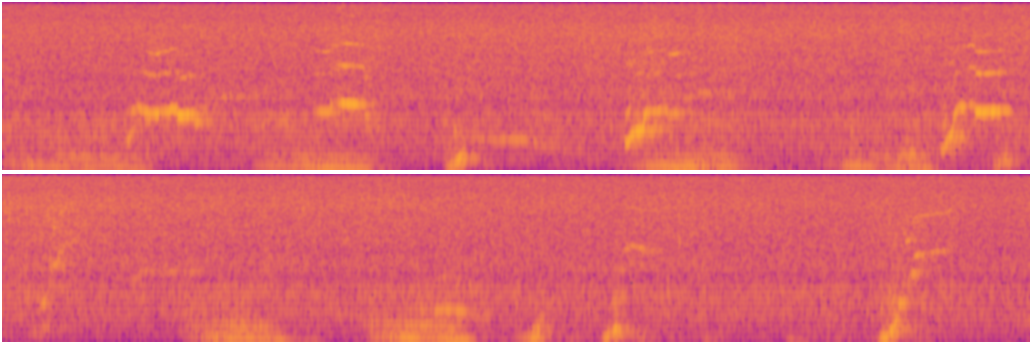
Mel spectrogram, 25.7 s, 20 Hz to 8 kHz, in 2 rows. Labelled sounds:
1.5	3.1	humpback whale, 0.81 to 3.3 kHz
3.9	4.6	humpback whale, 1.0 to 3.8 kHz
7.9	8.6	humpback whale, 0.78 to 3.3 kHz
11.9	12.6	humpback whale, 0.81 to 3.7 kHz
13.4	14.8	humpback whale, 1.1 to 1.6 kHz
20.6	21.0	humpback whale, 1.8 to 2.2 kHz
24.1	24.8	humpback whale, 1.1 to 4.2 kHz

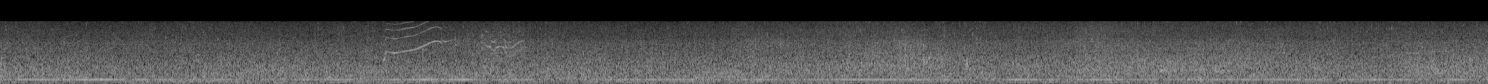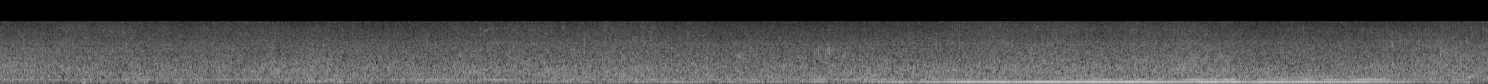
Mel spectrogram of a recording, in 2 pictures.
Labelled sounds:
3.8	5.4	killer whale, offshore, 0.98 to 8.0 kHz

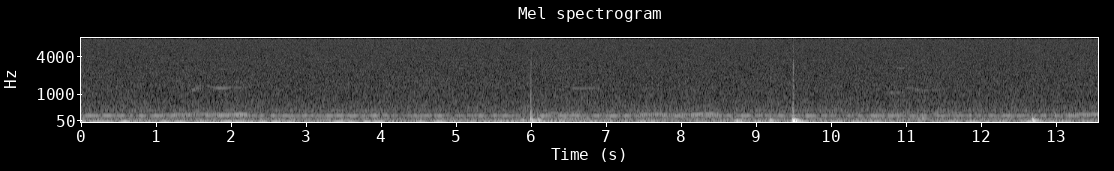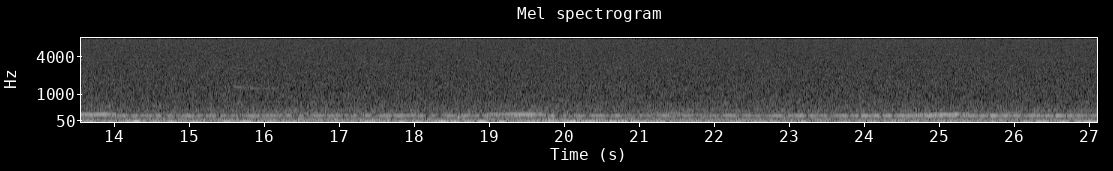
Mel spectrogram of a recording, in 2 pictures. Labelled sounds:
1.7	2.0	humpback whale, 1.2 to 1.4 kHz
6.6	6.8	humpback whale, 1.2 to 1.3 kHz

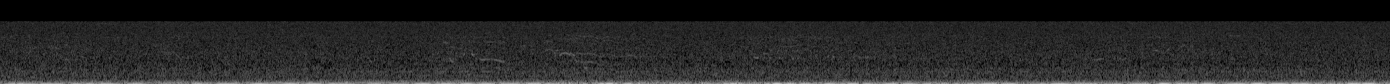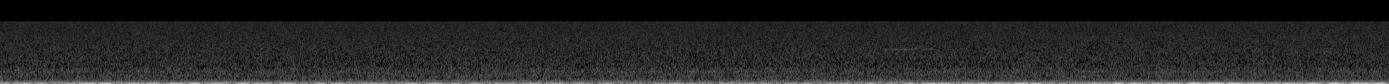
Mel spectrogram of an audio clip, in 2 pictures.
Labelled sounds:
4.8	5.8	killer whale, Bigg's (transient), 1.0 to 1.7 kHz
22.7	23.0	killer whale, Bigg's (transient), 1.9 to 2.0 kHz

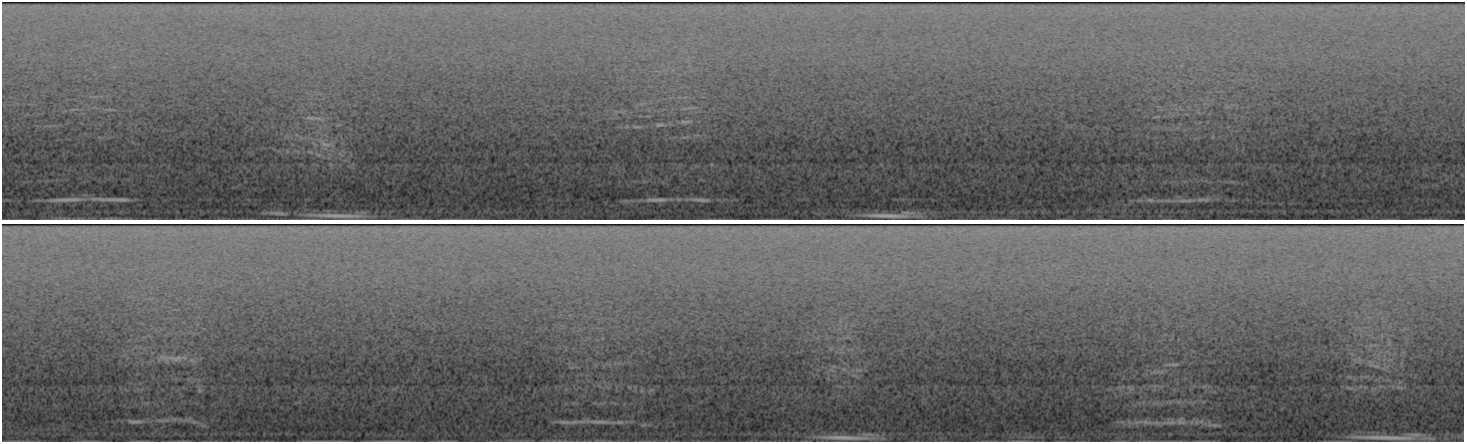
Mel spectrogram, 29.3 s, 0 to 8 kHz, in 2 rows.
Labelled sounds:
16.2	16.5	humpback whale, 1.1 to 1.2 kHz
26.1	26.4	humpback whale, 0.93 to 1.1 kHz

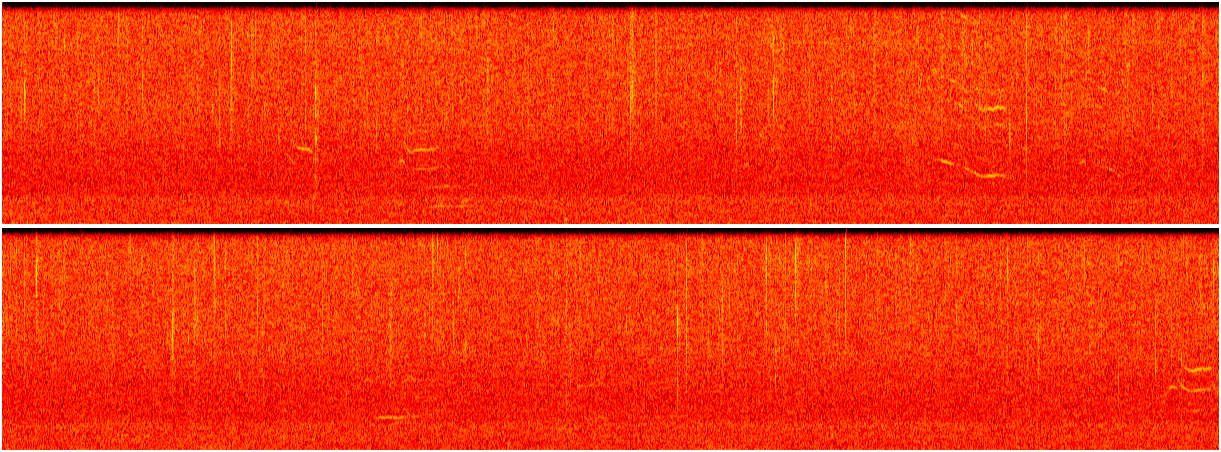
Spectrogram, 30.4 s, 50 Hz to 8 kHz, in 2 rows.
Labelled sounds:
3.6	3.9	killer whale, northern resident, A clan, AB subclan, 2.6 to 3.0 kHz
5.0	5.5	killer whale, northern resident, A clan, AB subclan, 2.0 to 2.8 kHz
11.7	12.6	killer whale, northern resident, A clan, AB subclan, 1.7 to 4.3 kHz
13.7	14.0	killer whale, northern resident, A clan, AB subclan, 1.8 to 2.1 kHz
19.9	20.3	killer whale, northern resident, A clan, AB subclan, 1.2 to 1.3 kHz
29.9	30.4	killer whale, northern resident, A clan, AB subclan, 2.1 to 3.1 kHz

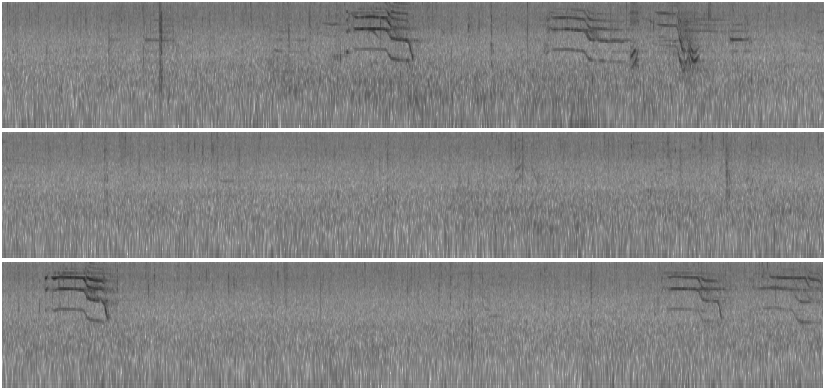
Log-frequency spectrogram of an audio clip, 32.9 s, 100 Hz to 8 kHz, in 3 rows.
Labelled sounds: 4.3	5.6	killer whale, northern resident, G clan, 0.97 to 8.0 kHz
7.3	8.4	killer whale, northern resident, G clan, 1.0 to 6.1 kHz
8.7	10.0	killer whale, northern resident, G clan, 0.78 to 7.9 kHz
22.5	23.4	killer whale, northern resident, G clan, 0.91 to 6.2 kHz
30.7	32.8	killer whale, northern resident, G clan, 0.94 to 7.9 kHz

